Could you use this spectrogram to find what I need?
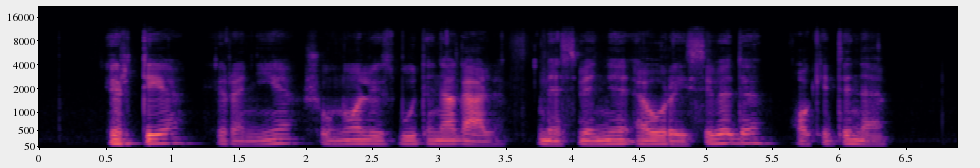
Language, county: Lithuanian, Vilnius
